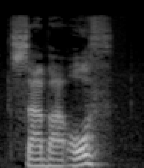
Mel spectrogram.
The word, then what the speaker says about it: Tsabaoth: And the Hebrew word is Sabaoth. In English, we'd spell that T-S-A-B-A-O-T-H. Sabaoth, T-S-A-B-A-O-T-H, Sabaoth.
